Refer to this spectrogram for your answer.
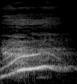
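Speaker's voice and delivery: loud high gasping inhale; shout-gasp before a sneeze; big sneeze gasp. Acted. Gerald gasping hard as a sneeze builds.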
